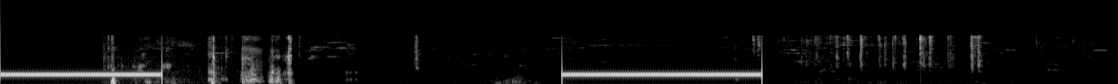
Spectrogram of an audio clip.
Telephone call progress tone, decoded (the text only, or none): ringback tone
